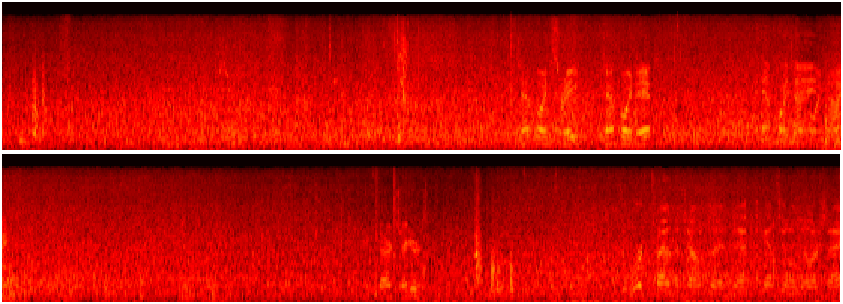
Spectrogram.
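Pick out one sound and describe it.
Strong wind roars across the microphone outdoors.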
